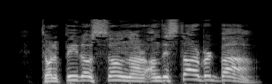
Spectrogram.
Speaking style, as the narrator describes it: Lieutenant Rykov screamed from sonar

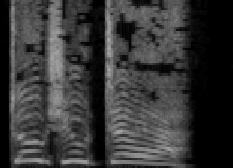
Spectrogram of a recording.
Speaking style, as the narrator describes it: Yirsa cried out

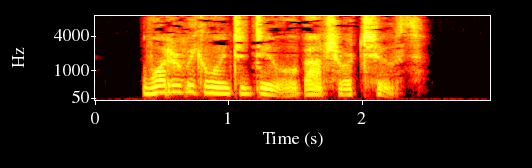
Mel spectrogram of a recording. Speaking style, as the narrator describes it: He looked at me calmly from across his desk and said

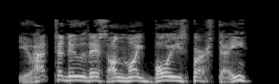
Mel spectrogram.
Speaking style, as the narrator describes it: Bodrick snapped angrily to the sheriff

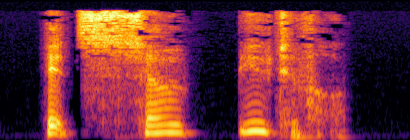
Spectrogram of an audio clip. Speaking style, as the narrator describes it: she murmured

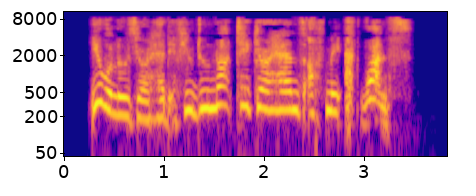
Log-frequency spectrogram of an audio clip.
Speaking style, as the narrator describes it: Tone shouted back

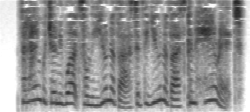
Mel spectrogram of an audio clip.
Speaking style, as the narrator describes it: Irene snapped

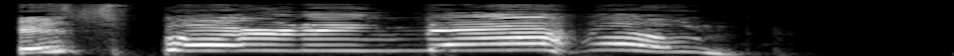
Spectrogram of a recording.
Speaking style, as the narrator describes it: Bobby screamed

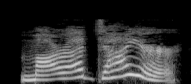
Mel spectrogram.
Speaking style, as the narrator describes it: she read loudly

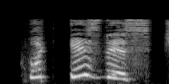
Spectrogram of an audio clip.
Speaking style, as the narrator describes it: She cried

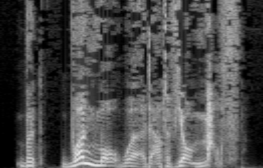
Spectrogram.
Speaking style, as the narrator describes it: Arnas spat

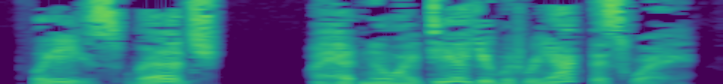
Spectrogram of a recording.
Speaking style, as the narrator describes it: the doctor said softly

